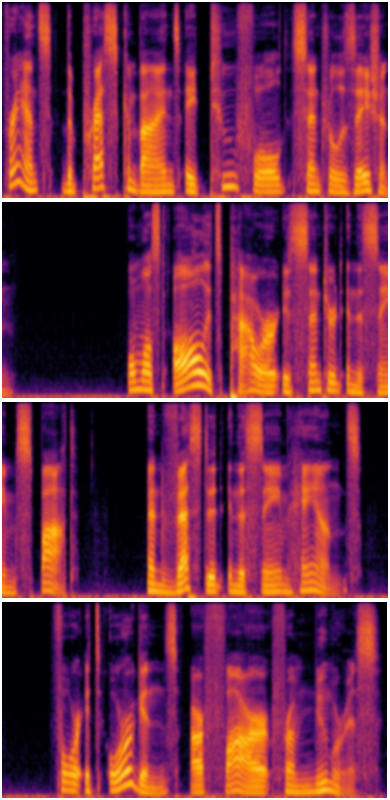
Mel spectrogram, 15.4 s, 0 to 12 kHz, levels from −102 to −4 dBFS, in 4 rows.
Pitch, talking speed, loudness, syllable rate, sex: 130 Hz, 120 wpm, -21 LUFS, 3.8 syllables/s, male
